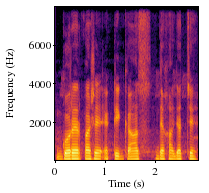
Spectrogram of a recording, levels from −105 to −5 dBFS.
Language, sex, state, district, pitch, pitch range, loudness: Bengali, male, Assam, Hailakandi, 145 Hz, 140-145 Hz, -17 LUFS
